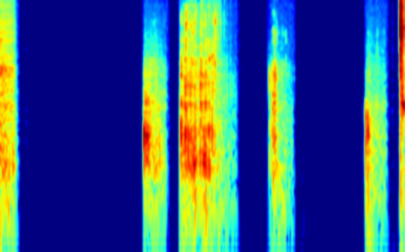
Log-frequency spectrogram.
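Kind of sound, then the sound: food or drink, sipping coffee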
